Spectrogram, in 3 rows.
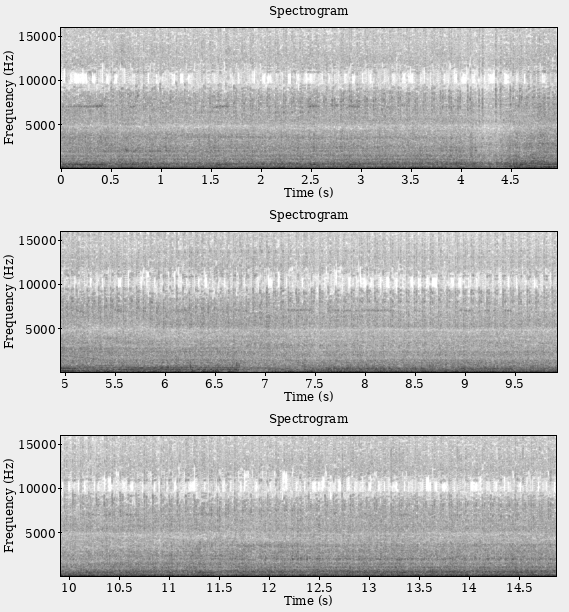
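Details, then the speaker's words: Indmar Monsoon 340 boat V8 with MEFI-4 ECU: idles with repeated large hunting corrections, and on revving it runs rough with pinging, knocking and a soft rev limit. A corrupt ECU is suspected. "At no point in time could you rev up this engine without experiencing pinging, knocking, and almost like a soft rev limit, which I can put a video up here of what that sounds like."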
